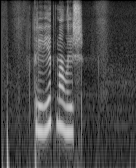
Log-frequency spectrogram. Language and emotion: Russian, neutral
